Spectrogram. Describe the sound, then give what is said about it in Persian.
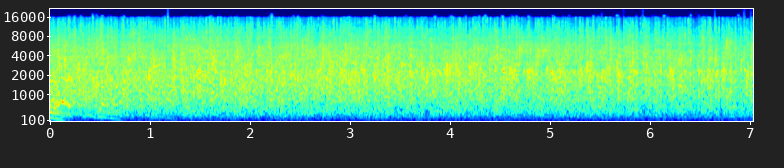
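Audience clapping in a dense, continuous roar of applause that stays at an even, loud level from start to finish, with no pauses or changes in intensity. “دست بزن، همه دست بزنن.”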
